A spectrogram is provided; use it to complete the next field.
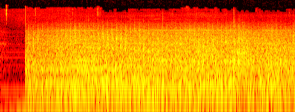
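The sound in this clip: Military helicopters arrive at the US embassy in Baghdad, their rotor roar cutting in abruptly after a brief quiet moment and then holding as a loud, steady, throbbing wash of engine and blade noise.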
